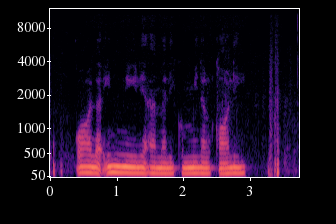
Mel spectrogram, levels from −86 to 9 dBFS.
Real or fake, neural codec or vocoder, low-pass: real; none; 10.8 kHz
